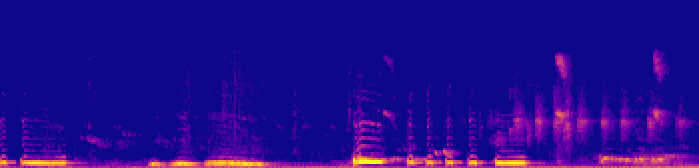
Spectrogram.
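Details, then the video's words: Bangkok-type zebra dove in full song, used to coax young doves into singing: soft low coos, then a loud rising opening note followed by a quick run of short clipped coos and a drawn-out ending note. "PERKUTUT BANGKOK GACOR kutut Bangkok Gacor Manggung NEGEL ini PINTAR mancing bunyi Kutut Bakalan"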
